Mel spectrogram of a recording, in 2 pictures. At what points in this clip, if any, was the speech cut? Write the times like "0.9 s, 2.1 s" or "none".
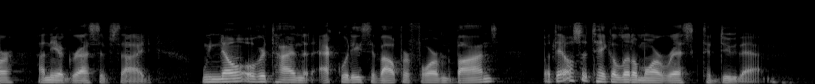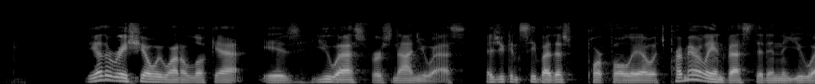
5.9 s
